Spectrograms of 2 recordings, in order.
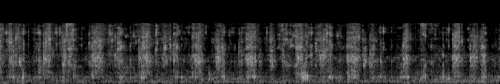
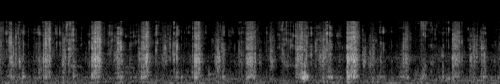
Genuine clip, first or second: second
